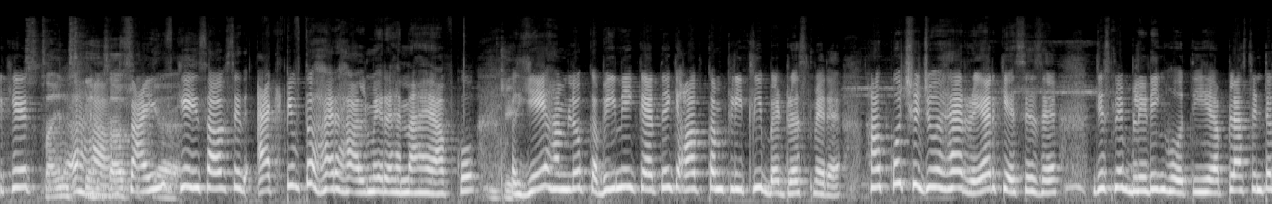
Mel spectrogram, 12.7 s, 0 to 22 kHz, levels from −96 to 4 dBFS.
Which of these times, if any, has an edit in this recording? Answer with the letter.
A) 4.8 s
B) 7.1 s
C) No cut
C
